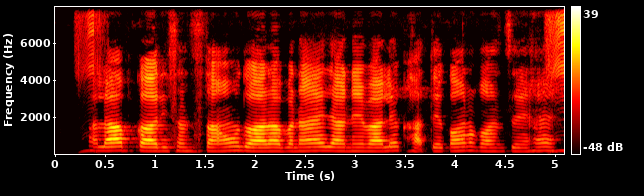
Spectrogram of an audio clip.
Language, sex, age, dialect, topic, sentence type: Hindi, female, 41-45, Marwari Dhudhari, banking, question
